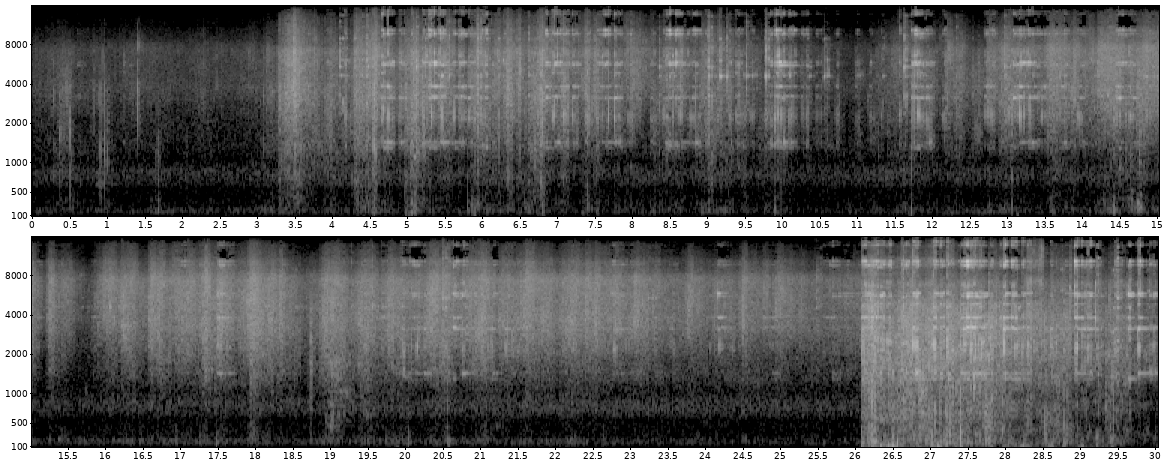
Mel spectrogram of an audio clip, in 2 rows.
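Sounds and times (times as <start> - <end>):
metallic jingling: 3.9 - 15.0, 19.4 - 30.0
footsteps crunching through dry leaves: 26.1 - 29.6.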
